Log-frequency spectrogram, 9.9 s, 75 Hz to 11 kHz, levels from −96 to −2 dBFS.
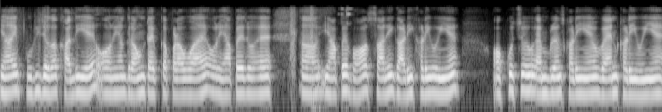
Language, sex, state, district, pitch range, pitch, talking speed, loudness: Hindi, female, Odisha, Sambalpur, 175-185 Hz, 180 Hz, 215 wpm, -16 LUFS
